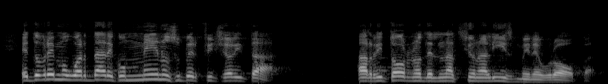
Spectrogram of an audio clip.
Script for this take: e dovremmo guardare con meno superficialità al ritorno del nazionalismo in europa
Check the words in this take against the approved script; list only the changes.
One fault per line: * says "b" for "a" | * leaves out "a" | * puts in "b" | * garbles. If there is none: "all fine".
all fine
